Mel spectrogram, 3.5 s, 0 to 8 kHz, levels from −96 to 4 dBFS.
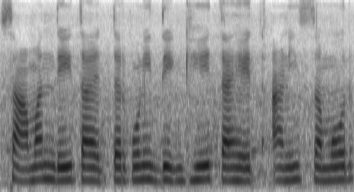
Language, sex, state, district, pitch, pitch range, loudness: Marathi, female, Maharashtra, Gondia, 200 Hz, 195-210 Hz, -14 LUFS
